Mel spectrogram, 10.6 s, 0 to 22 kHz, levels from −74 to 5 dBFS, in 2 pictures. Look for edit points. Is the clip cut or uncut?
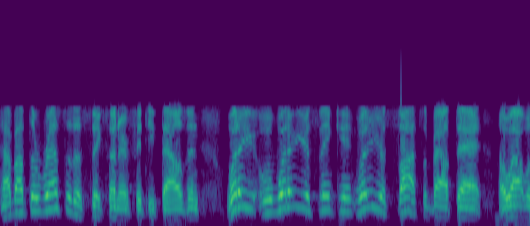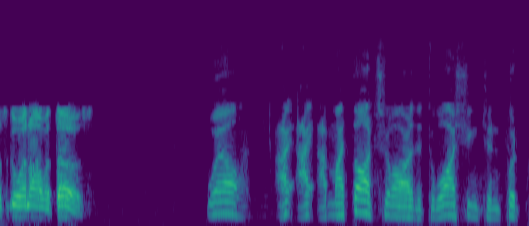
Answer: uncut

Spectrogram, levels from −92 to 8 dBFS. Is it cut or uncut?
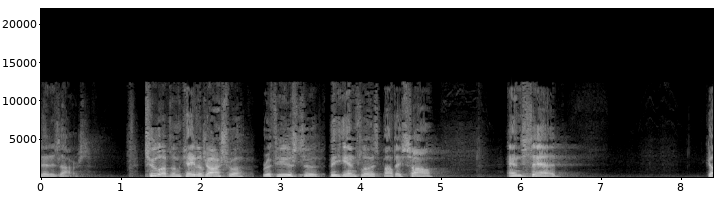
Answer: cut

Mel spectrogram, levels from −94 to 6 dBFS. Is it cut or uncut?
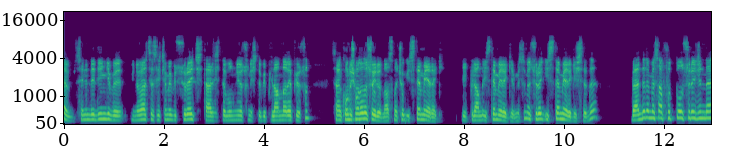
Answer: uncut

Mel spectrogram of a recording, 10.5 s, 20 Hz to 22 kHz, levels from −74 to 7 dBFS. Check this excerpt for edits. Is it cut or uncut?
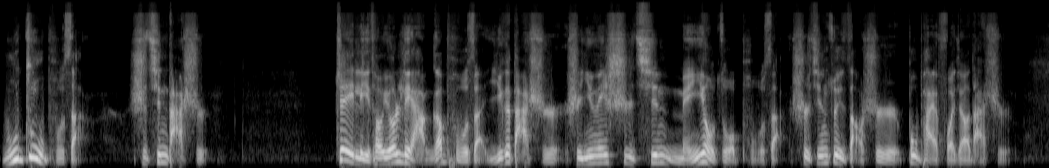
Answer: uncut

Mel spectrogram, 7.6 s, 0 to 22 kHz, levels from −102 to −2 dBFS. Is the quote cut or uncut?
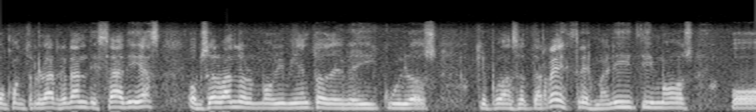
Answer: cut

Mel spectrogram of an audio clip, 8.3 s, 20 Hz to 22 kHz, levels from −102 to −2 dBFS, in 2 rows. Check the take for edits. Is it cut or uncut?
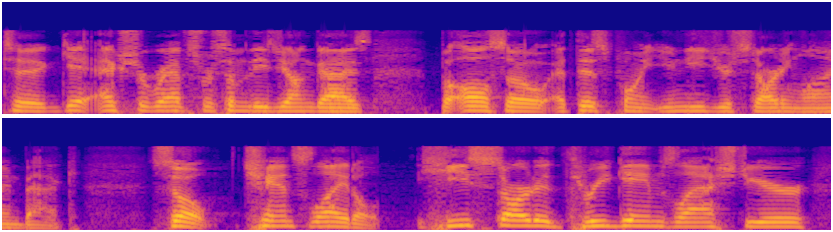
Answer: uncut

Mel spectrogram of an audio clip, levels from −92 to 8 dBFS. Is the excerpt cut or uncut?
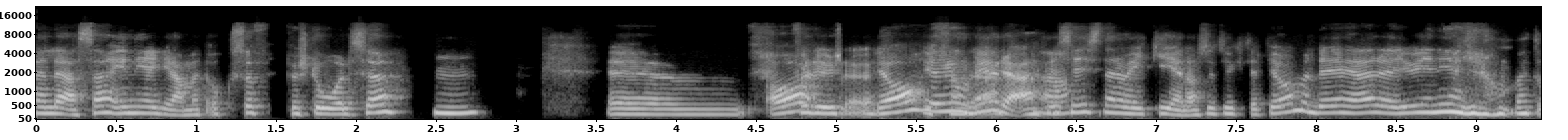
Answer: cut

